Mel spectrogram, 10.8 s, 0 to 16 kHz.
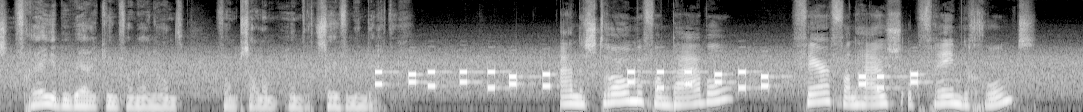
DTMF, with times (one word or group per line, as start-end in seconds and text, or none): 3.8-5.5 906#375
6.3-7.7 #39034
8.6-9.2 710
